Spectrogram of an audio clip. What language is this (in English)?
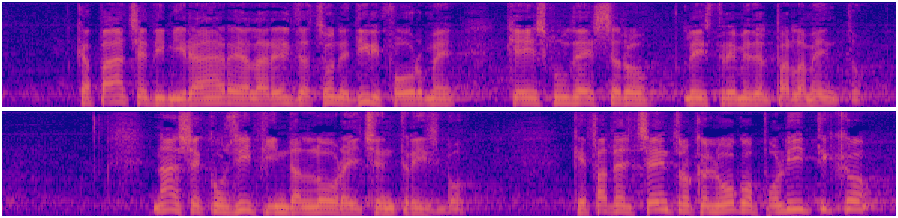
Italian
